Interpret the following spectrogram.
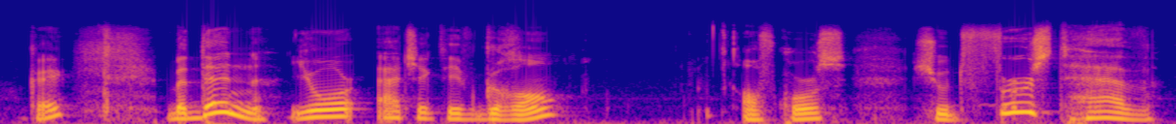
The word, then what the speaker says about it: grand: you don't pronounce the final D, you don't, the D here, and you don't pronounce the final S. Okay, so grand, and then same thing here, grand.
